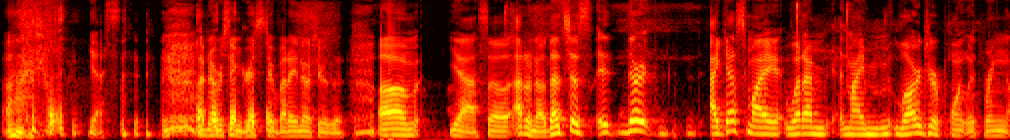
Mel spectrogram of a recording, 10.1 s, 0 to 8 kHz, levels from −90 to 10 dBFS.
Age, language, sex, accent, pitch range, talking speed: 20-39, English, male, American, 100-140 Hz, 195 wpm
